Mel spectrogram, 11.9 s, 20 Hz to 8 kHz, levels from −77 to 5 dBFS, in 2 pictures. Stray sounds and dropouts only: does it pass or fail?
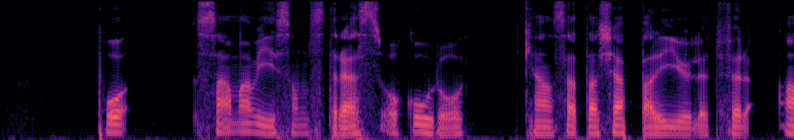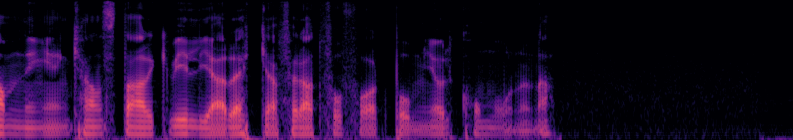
pass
